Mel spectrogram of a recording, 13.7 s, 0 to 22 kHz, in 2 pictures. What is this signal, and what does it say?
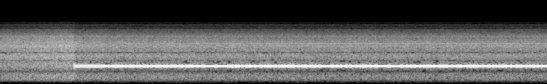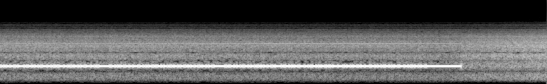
PSK63 (62.5 baud), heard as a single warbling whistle, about 860 Hz, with radio static.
